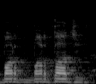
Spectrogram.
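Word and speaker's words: Bardghji: They said, "How do you pronounce your last name?" And he said, "Barti."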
